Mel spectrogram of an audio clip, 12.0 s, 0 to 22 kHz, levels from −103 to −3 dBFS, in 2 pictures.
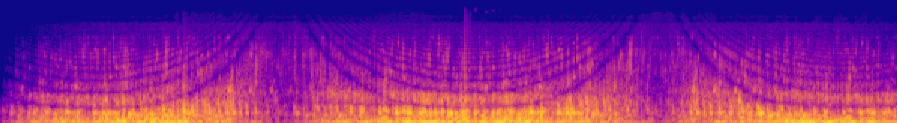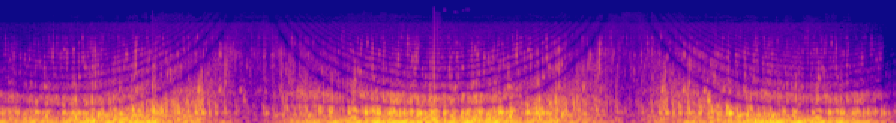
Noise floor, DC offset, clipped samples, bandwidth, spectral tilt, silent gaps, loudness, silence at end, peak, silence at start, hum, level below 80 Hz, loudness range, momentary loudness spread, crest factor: -39 dBFS; under 0.1%; under 0.1%; 4.4 kHz; -11 dB/octave; none; -21 LUFS; 0.1 s; -2 dBFS; 0.1 s; none; -22 dBFS; 2 LU; 16 LU; 16 dB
